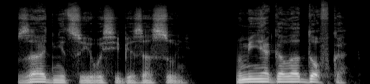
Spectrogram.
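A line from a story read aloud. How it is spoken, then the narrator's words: Habitual grumble. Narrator (Russian): буркнул я привычно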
